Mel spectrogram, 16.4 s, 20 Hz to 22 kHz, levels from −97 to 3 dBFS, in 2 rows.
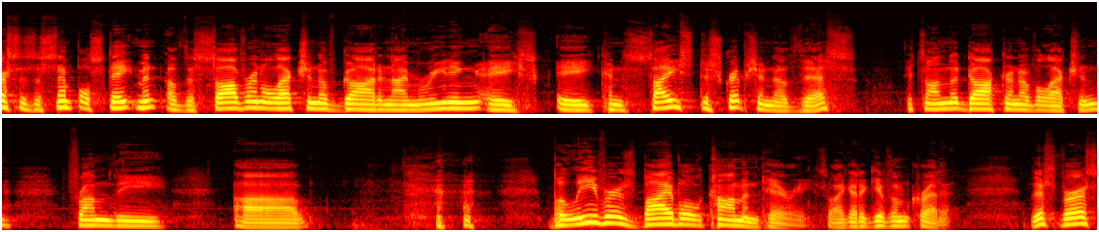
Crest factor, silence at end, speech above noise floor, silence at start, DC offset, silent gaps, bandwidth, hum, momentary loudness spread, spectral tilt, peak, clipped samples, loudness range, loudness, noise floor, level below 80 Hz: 16 dB; 0 s; 37 dB; 0 s; under 0.1%; none; 8 kHz; none; 13 LU; -8.5 dB/octave; -8 dBFS; under 0.1%; 6 LU; -25 LUFS; -61 dBFS; -78 dBFS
